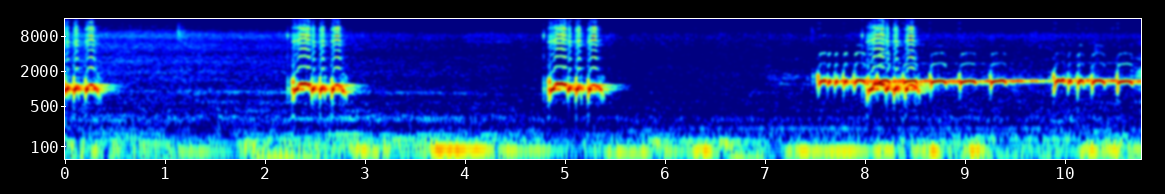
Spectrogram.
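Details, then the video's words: Male local wild zebra dove singing actively, used to lure other doves into singing; trilled coos in three short bursts, then a long sustained cooing run, over a steady low rumbling background. "perkutut lokal gacor suara jantan"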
